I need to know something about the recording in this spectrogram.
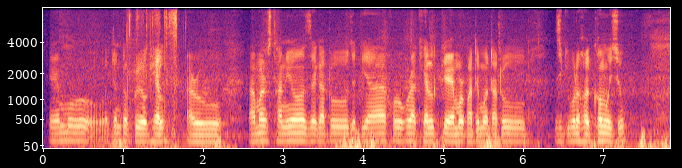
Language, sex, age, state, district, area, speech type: Assamese, male, 30-45, Assam, Darrang, rural, spontaneous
